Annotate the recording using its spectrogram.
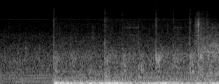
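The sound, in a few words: rain during Tropical Storm Cristobal in Louisiana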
